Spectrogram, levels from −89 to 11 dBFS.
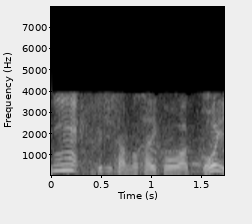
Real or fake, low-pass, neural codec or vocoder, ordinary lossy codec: real; 7.2 kHz; none; AAC, 16 kbps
